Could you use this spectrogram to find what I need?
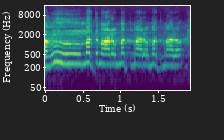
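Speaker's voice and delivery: soft whimpering mock plea; mock crying. Stone begging the sculptor not to hit, mock-crying. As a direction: whine it like a pretend crybaby. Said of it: "रोने लगा".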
